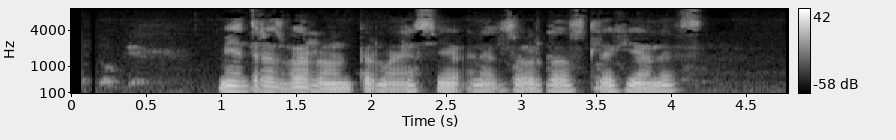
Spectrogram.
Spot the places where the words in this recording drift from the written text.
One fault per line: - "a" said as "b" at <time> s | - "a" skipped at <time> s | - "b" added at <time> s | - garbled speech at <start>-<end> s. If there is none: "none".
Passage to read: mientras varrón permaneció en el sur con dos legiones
- "con" skipped at 3.1 s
